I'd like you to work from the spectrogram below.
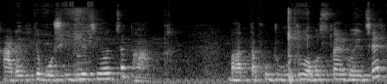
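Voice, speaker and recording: A woman's voice: medium pitch, fairly even intonation, quick pace, a little mellow. Woman, Kolkata Bengali accent, middle-aged, chatty home vlog, kitchen, faint background noise. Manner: chatty, repeats herself, talks to viewers as friends. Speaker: vlogger. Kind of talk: casual home vlog to viewers.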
